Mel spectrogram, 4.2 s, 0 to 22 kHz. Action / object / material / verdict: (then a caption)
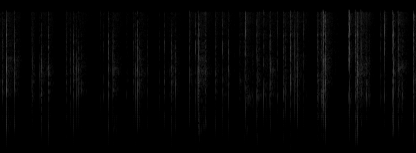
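tap / small printed cardboard box / cardboard / none. Long nails tap and scratch quickly across the surface of a small, long, hollow printed cardboard box. About 22 short, dry, crinkly clicks and scrapes come through, quiet and bright with almost no low end. Each one stops instantly with no ring.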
